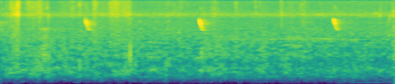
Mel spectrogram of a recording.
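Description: A bird calling three times, each a short, high note that falls in pitch, about a second and a half apart, over faint outdoor hiss.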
